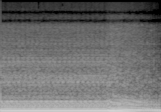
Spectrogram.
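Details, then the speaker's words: Geo Tracker farm utility vehicle, first start after a tune-up with new spark plugs, and plug wires back in the correct firing order; the timing is on. Even, smooth idle with a steady low beat and no misfire, then it winds down at shutoff. Sounds better; normal idle. "Oh, it sounds better already, Autumn. I think you girls did it right. Oh, she sounds good."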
